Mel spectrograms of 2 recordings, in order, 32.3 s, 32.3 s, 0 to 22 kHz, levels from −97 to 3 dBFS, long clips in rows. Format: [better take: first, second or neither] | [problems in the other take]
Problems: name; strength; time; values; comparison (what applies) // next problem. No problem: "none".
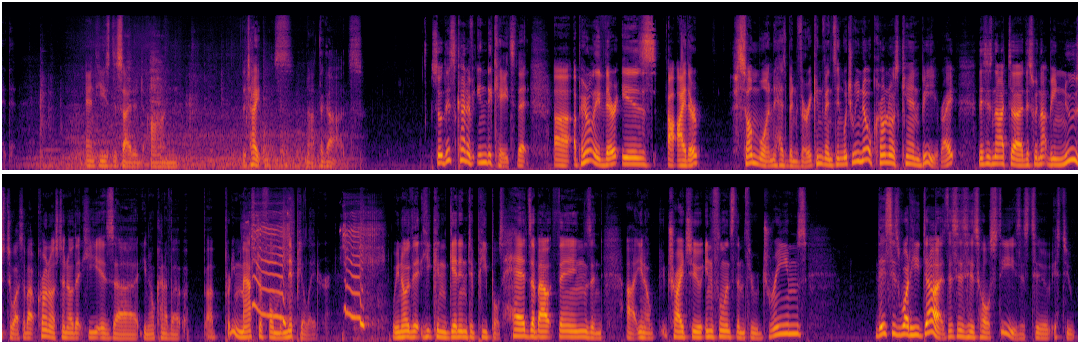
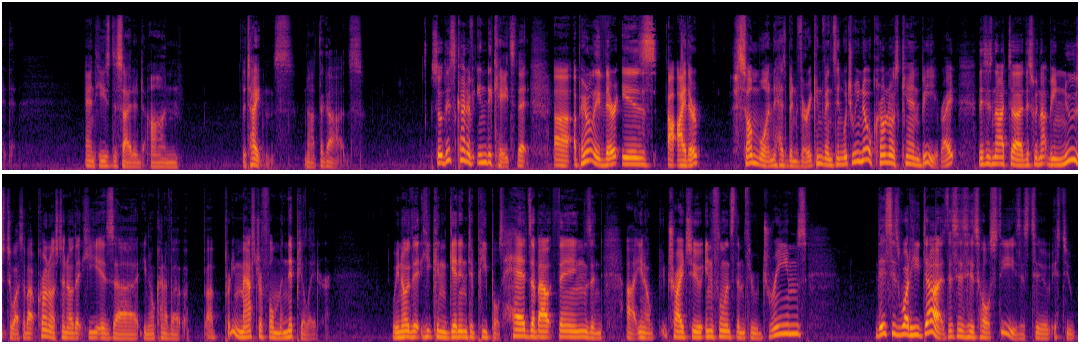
second | door banging; faint; until 5.5 s; peak 10 dB below the speech // dog barking; loud; from 20 to 22 s; peak 1 dB above the speech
